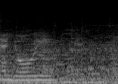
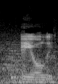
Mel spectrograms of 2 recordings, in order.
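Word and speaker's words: aioli: cheeseburger with pepper jack Chili Peppers arugula spicy aoli that's how you say it aoli aoli served with crinkle cut fries so smells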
